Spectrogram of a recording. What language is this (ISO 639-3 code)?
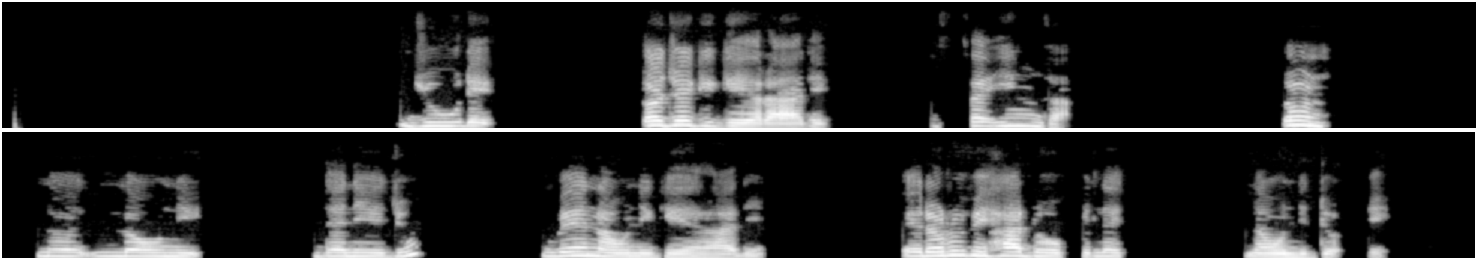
ful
